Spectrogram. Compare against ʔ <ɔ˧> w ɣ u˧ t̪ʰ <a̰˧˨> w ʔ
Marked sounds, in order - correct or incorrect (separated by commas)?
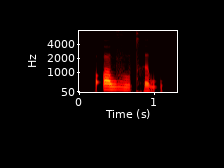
correct, incorrect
